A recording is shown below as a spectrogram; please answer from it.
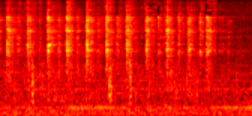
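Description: A small toy submarine shaken hard by hand to throw out water after dipping, giving a fast run of rattling clicks, about six or seven a second, that stops just before the end.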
